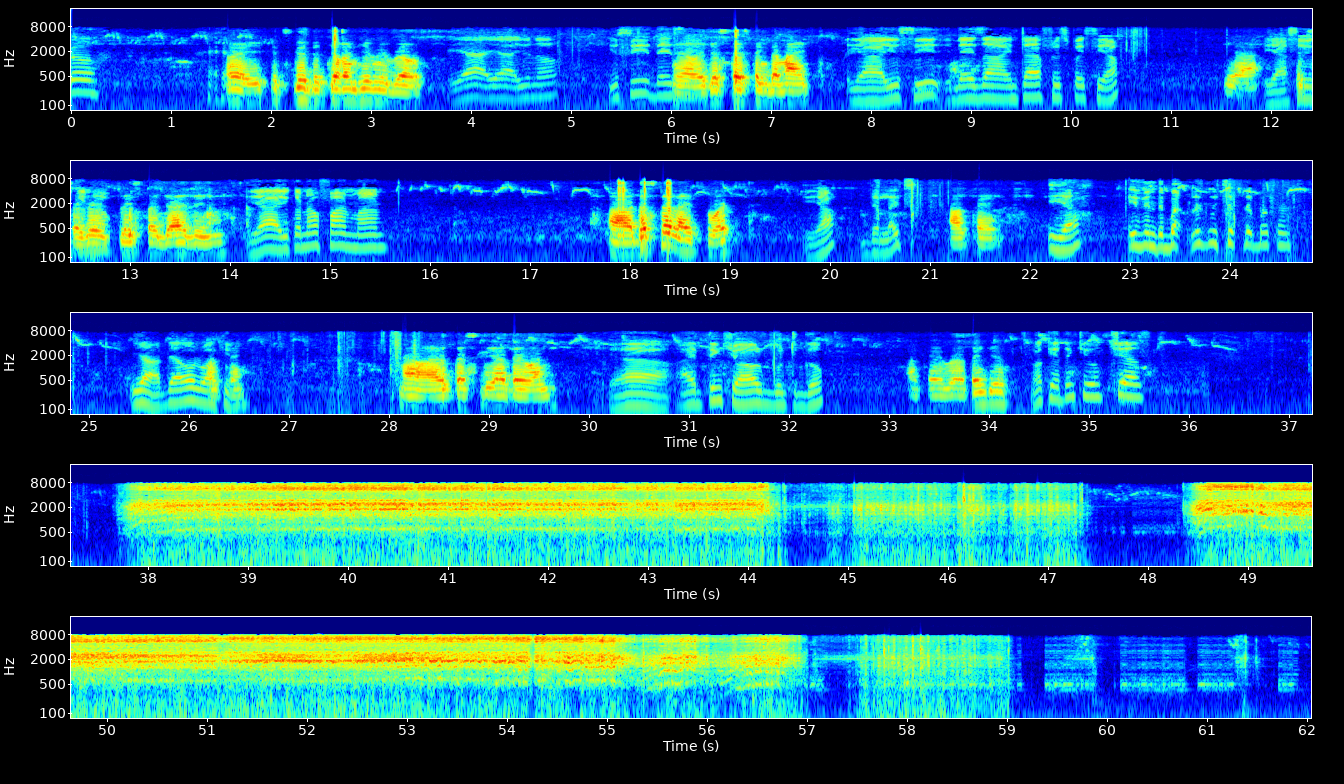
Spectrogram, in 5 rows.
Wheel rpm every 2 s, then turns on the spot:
0, 0, 0, 0, 0, 0, 0, 0, 0, 0, 0, 0, 0, 0, 0, 0, 0, 0, 20, 150, 160, 160, 40, 20, 130, 160, 160, 120, 50, 10, 0.
44-48 56-60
